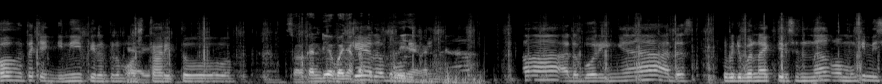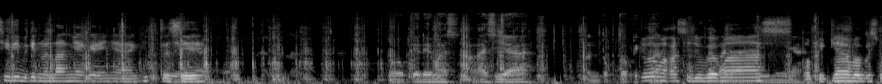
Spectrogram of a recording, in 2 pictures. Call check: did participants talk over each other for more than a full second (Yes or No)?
Yes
